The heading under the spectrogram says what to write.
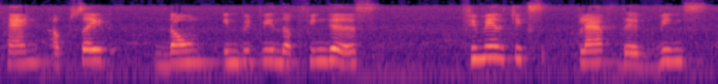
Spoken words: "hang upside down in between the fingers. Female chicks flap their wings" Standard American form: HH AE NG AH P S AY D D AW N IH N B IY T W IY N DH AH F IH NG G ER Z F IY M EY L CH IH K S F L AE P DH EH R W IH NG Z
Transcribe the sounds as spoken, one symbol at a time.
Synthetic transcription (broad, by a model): HH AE NG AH P S AY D D AW N IH N B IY T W IY N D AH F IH NG G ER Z F IY M EY L CH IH K S P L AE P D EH R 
